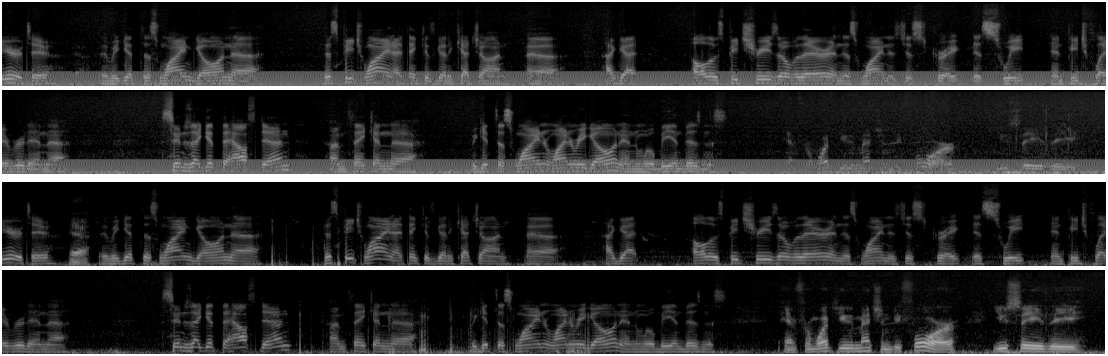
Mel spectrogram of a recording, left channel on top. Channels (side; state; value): left; noise; hum, 4 dB below the sound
